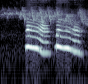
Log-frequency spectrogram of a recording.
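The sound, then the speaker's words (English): Birds call in a wood: two loud, clear, drawn-out calls, each sliding downward in pitch, separated by a short gap. “Wow, there's some birds out here in this woods today.”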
